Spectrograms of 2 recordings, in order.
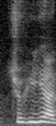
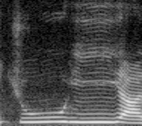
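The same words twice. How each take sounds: First: Said in the usual way. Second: चूहिया dragged slowly as "chooo-heee-ya"; drawn-out vowels. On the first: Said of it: "आप इसे चूहिया कहते हैं". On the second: Shown as a demonstration. Teacher shows how you don't say it, vowels stretched. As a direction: hold the oo and ee of चूहिया far too long. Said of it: "आप इसे चूहिया नहीं बोलते".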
